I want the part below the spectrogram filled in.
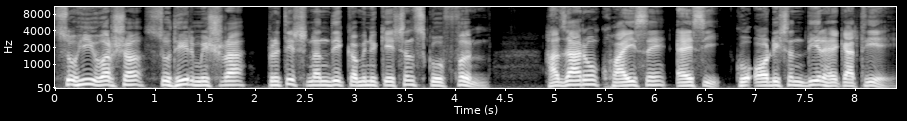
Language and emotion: Nepali, neutral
